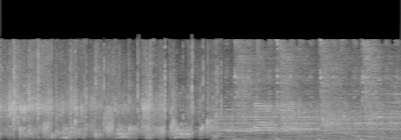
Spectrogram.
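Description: Audience applauding, and about halfway through a loud music sting with a deep bass cuts in over the clapping.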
